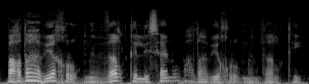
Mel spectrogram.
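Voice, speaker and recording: An Egyptian man gives a live online lesson on how Arabic letters are pronounced. He explains step by step, repeats each key term and keeps checking that his students are following. His voice sits at an ordinary middle pitch and sounds close and dry, with no room around it. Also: lively intonation, racing, darkish tone, no room sound. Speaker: Quran recitation teacher.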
